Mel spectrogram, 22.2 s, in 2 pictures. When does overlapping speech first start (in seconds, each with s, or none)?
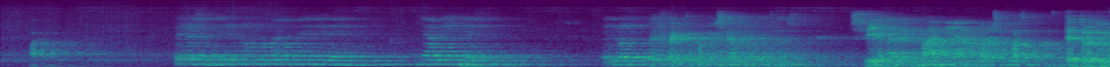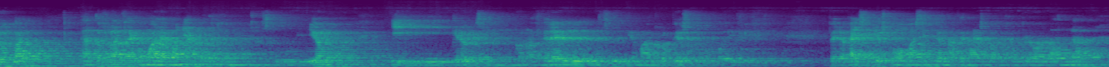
6.5 s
